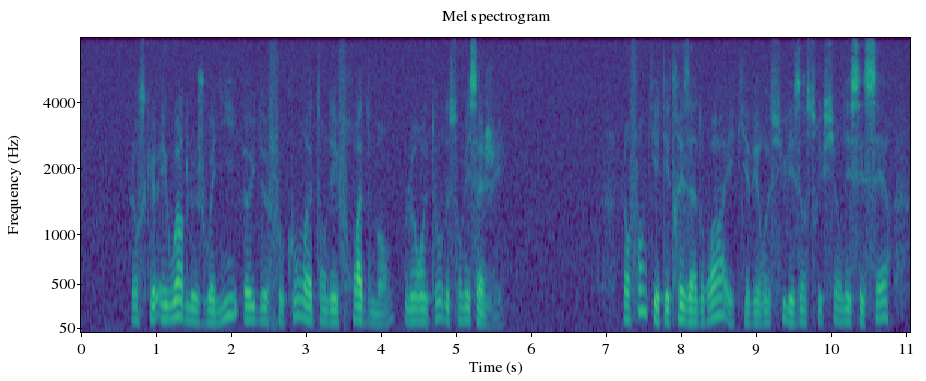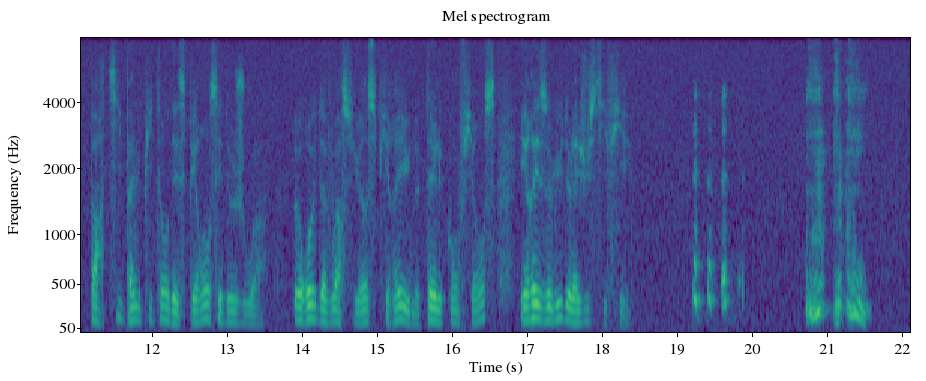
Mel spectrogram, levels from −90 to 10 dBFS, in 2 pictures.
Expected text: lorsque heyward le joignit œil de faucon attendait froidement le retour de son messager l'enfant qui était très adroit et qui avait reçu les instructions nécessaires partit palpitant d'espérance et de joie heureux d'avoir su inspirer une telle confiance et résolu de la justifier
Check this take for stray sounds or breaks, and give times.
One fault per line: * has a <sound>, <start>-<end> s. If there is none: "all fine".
* has a laugh, 19.2-19.9 s
* has a throat clearing, 20.7-21.6 s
